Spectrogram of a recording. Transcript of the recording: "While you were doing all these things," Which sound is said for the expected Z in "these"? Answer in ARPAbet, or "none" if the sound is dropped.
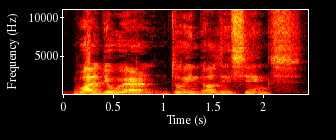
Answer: S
